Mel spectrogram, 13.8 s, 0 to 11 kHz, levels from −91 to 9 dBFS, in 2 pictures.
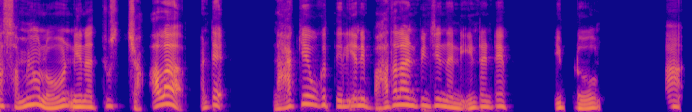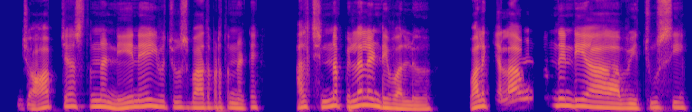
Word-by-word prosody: సమయంలో 175 - +2 0.2
నేనది 160 -4 +3
చూసి 185 0 -2 0.2
చాలా 245 +6 +4 0.3
అంటే - - 0 0.6
నాకే 250 - +1
ఒక 220 - -5
తెలియని 185 +4 +1
బాధలా 215 +10 +2
అనిపించిందండి. 185 - -1
ఏంటంటే, 170 +3 -1 0.6
ఇప్పుడు 125 -4 -4 0.9
ఆ! - - 0 0.5
జాబ్ 150 +3 -1
చేస్తున్న 175 -1 -1 0.2
నేనే 160 +7 +2
ఇవి 170 -2 -2
చూసి 150 -1 -3
బాధపడుతున్న 140 0 -2
అంటే, 155 - -7 0.4
ఆళ్లు 160 +2 -1
చిన్న 165 +5 +1
పిల్లలండి 190 -2 +4
వాళ్ళు. 105 -2 -1 0.5
వాళ్ళకెలా 165 0 +2
ఉంటుందండి 205 -3 -1
ఆహ్, 145 -2 +5
ఆవి 130 0 0
చూసి? 145 +1 +2
165 Hz, 125 wpm, -24 LUFS, 145-190 Hz, 0.9 s, ఆహ్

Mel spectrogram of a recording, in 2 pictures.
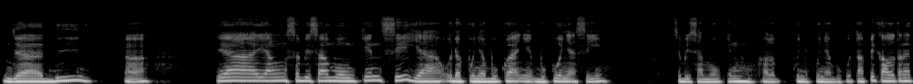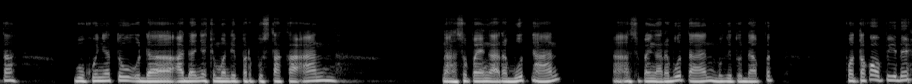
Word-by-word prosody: Jadi 135 +8 +4 0.4
heeh, 130 +1 -1 0.7
ya 170 +1 +1 0.2
yang 165 +1 -1
sebisa 160 0 0
mungkin 155 +4 +1
sih 180 +3 -3
ya 135 -2 +1
udah 145 -3 +2
punya 130 -2 +4
bukanya 130 +2 +1
bukunya 125 +1 0
sih. 130 +2 -3 0.7
Sebisa 120 -2 -1
mungkin 120 +1 +1
kalau 115 -1 -5 0.2
punya 125 -4 -1
punya 120 -1 0
buku, 110 - -7
tapi 130 +7 -3
kalau 150 -2 0
ternyata, 155 +2 -1 0.6
bukunya 160 +2 +2
tuh 175 -5 -1
udah 140 +1 +3
adanya 145 +2 +3
cuma 140 -2 +3
di 140 - +3
perpustakaan. 140 +4 -1 1.0
Nah, 130 -1 +2
supaya 140 0 0
gak 135 -1 +2
rebutan 145 - +1 0.5
heeh, 140 +1 -3
supaya 140 0 -1
gak 135 - +2
rebutan, 150 -3 0
begitu 135 0 +1
dapet, 130 +7 -1 0.8
fotokopi 185 +4 -1
deh. 195 +4 -2
140 Hz, 135 wpm, -23 LUFS, 130-160 Hz, 1.0 s, Jadi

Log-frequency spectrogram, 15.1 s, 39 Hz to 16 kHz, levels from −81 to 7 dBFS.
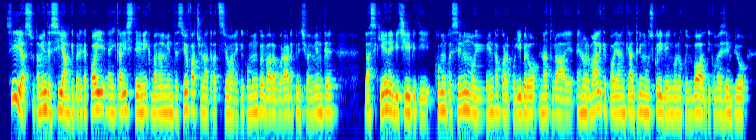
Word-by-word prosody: Sì, 245 +1 +5
assolutamente 140 +3 +2
sì, 130 +4 +3
anche 125 -2 +2
perché 130 +1 -2
poi 145 +4 +7
nel 130 -1 -4
calisthenics 135 0 +1
banalmente, 130 -1 -2
se 125 +5 -4
io 155 - +5
faccio 145 -2 0
una 125 -2 -3
trazione, 120 -1 -4
che 125 - -7
comunque 130 +3 -2
va 120 -3 0
a - - +3
lavorare 120 +1 0
principalmente 125 +2 -4 0.5
la - - -2
schiena 135 +6 +2
e - - +5
i - - 0
bicipiti, 125 -3 -1
comunque 145 -3 0
essendo 135 +4 0
un 150 - +5
movimento 125 0 -2
a 135 - -5
corpo 125 -2 -3
libero 125 +2 +1
naturale, 120 -3 -2
è 130 +3 -8
normale 130 +4 +1
che 145 -3 -5
poi 125 +1 -1
anche 130 0 -2
altri 125 +3 0
muscoli 130 0 0
vengono 120 0 -2
coinvolti, 120 0 +1
come 120 0 -7
ad - - -2
esempio 120 0 -2
125 Hz, 180 wpm, -21 LUFS, 120-135 Hz, 0.5 s, poi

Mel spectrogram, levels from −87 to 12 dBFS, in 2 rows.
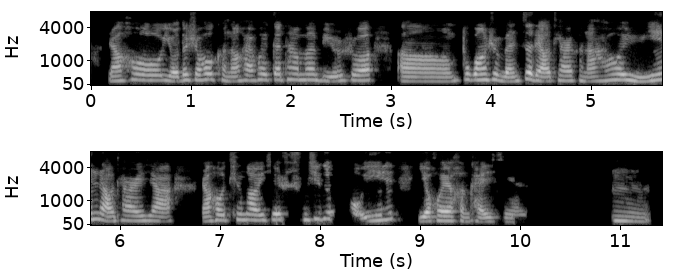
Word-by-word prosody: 然 190 +1 0
后 210 0 0
有 180 -3 +3
的 225 - +1
时 220 0 0
候 240 +1 +3
可 215 -3 -7
能 180 +1 -2
还 205 -1 -1
会 230 +2 -1
跟 230 0 0
他 240 0 -2
们， 230 0 0
比 190 - -6
如 185 +3 -2
说， 210 0 +2 0.3
呃， 175 -1 0
不 240 - -2
光 230 0 +5
是 235 - 0
文 180 -2 +1
字 260 - +7
聊 175 -4 +5
天 195 +2 -4
儿， 195 - +2
可 195 -1 -8
能 175 0 -2
还 190 +2 -5
会 230 -1 +3
语 175 -5 +1
音 220 +7 +1
聊 180 -7 +4
天 200 +2 -5
儿 195 0 +1
一 - - -4
下， 180 -3 0 0.3
然 180 +1 +1
后 220 - +2
听 230 +2 -5
到 225 -1 +4
一 215 - -2
些 235 - +2
熟 235 -1 -9
悉 260 +3 -4
的 270 - -3 0.2
口 - - -2
音 200 +5 -1 0.3
也 180 +1 +5
会 190 +1 +5
很 190 -3 -6
开 155 0 -2
心。 160 -1 -12 1.0
嗯。 185 -4 -5
200 Hz, 280 characters per minute, -23 LUFS, 180-225 Hz, 1.0 s, 字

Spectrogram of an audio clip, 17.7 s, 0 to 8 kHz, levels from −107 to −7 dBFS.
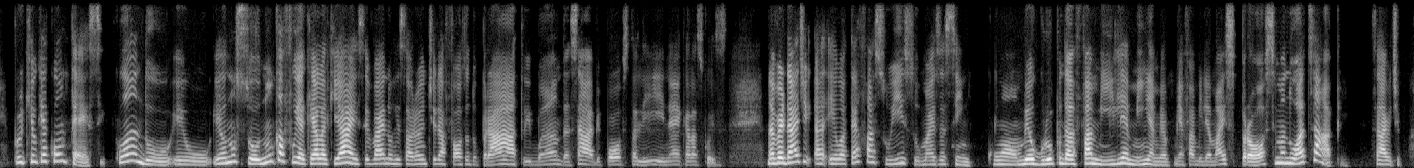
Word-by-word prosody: porque 275 +4 -2
o 300 - -2
que 325 - -4
acontece? 310 - -4
Quando 250 - 0
eu 175 -3 -8
eu 225 +3 -2
não 300 +4 +1
sou 220 -7 +3
nunca 325 - +2
fui 275 -5 0
aquela 220 0 +3
que 225 +3 -3
ai 250 -2 +6
você 210 +1 -8
vai 220 +1 0
no 220 - -7
restaurante 205 0 -7
tira 200 -3 -7
foto 180 +1 -7
do 175 -1 -20
prato 175 +2 -2
e 160 - -15
manda 170 0 -13
sabe, 185 -2 -5
posta 175 +1 -7
ali, 165 0 -12
né, 170 +1 -12
aquelas 165 -1 -13
coisas. 155 - -15 0.5
Na 230 -1 +4
verdade, 260 +5 +5
ah, 225 0 -2
eu 215 0 -2
até 255 +7 -5
faço 275 -9 -7
isso 210 -5 -9
mas 175 +1 -10
assim, 180 -4 -10 0.2
com 185 - -11
o 180 -2 -2
meu 210 +3 +7
grupo 210 +5 +3
da 210 -2 +5
família 215 +1 +2
minha, 190 0 -3
minha 160 -1 -9
minha 165 +1 -14
família 165 -1 -9
mais 190 +5 -7
próxima 180 +10 +2
no 240 - +3
WhatsApp, 290 - +1 0.3
sabe 185 -2 -1
tipo: - - -17
200 Hz, 185 wpm, -25 LUFS, 175-235 Hz, 0.5 s, meu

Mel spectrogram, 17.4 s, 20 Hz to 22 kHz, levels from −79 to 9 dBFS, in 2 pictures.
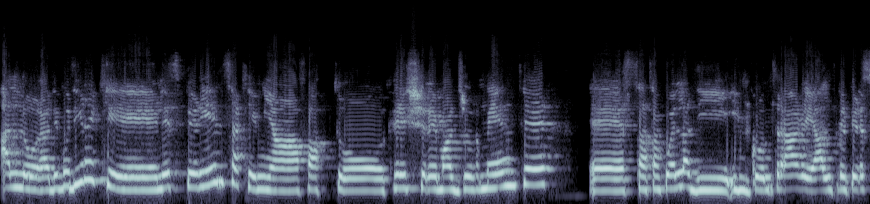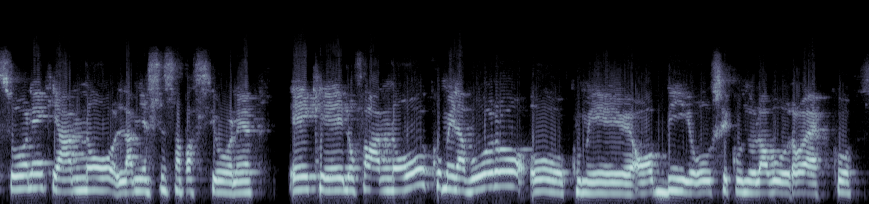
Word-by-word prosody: Allora, 235 -4 +1
devo 240 +5 0
dire 360 +8 +2
che, 220 - +1
l'esperienza 265 +7 0
che 260 -6 -2
mi 225 -1 0
ha 205 -1 +2
fatto 210 -2 -1
crescere 245 +1 -1
maggiormente, 245 +8 +1 0.4
è 205 +4 +2
stata 225 +2 -2
quella 250 +3 +1
di 215 -1 +1
incontrare 220 +2 0
altre 215 +2 0
persone 230 +2 -1
che 250 -3 -3
hanno 210 +1 +1
la 180 +1 +1
mia 200 0 0
stessa 200 0 -5
passione, 180 -3 -1 0.4
e 225 +1 +1
che 215 -2 0
lo 210 0 0
fanno 210 -1 0
o 265 +8 +1
come 250 -5 -1
lavoro, 225 +7 +2
o 195 -9 0
come 170 -2 0
hobby, 185 +2 +1
o 180 +2 +1
secondo 185 -2 -1
lavoro, 175 0 +1
ecco, 170 +1 -3
215 Hz, 130 wpm, -10 LUFS, 200-240 Hz, 0.4 s, dire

